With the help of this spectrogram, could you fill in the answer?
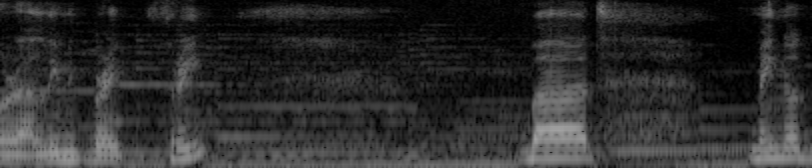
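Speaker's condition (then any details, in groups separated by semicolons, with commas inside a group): No condition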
